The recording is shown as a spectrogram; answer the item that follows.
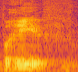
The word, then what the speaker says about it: Brief: Si acabamos de hablar de E, I con ay, luego tenemos I, E, que se pronuncia como una I.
